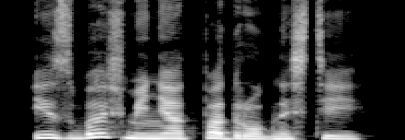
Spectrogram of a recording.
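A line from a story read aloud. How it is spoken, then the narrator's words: Quiet request. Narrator (Russian): попросила я тихо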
